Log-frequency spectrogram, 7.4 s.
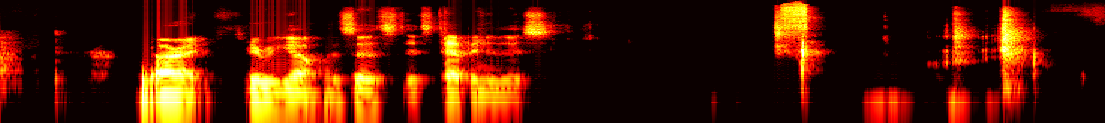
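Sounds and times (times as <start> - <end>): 
speech: 0.9 - 3.8
can of 7.9% ABV beer cracking open with a weak pop and hiss: 5.2 - 5.5.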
